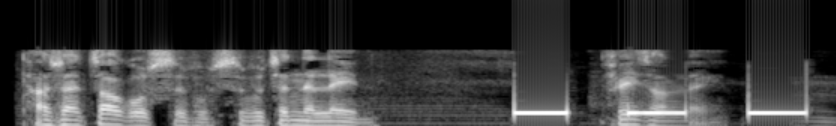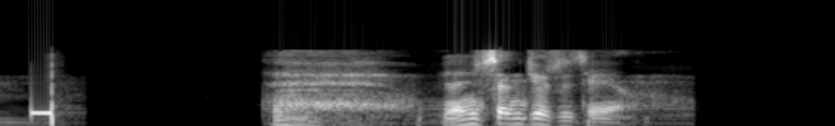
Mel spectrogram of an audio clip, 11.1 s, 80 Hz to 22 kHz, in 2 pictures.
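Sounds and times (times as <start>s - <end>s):
speech: 0.2s - 2.6s, 4.0s - 4.8s, 7.4s - 7.8s, 8.5s - 9.9s
telephone busy tone after a call is hung up: 3.4s - 6.0s.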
